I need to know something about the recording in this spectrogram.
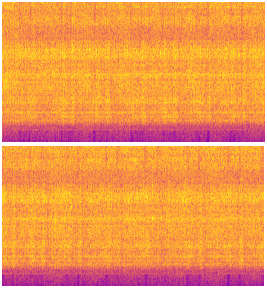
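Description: A metal lathe running steadily while its tool cuts an aluminium workpiece, throwing off curly swarf. The noise is steady and mostly high-pitched, with a thin, steady whine running through it.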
